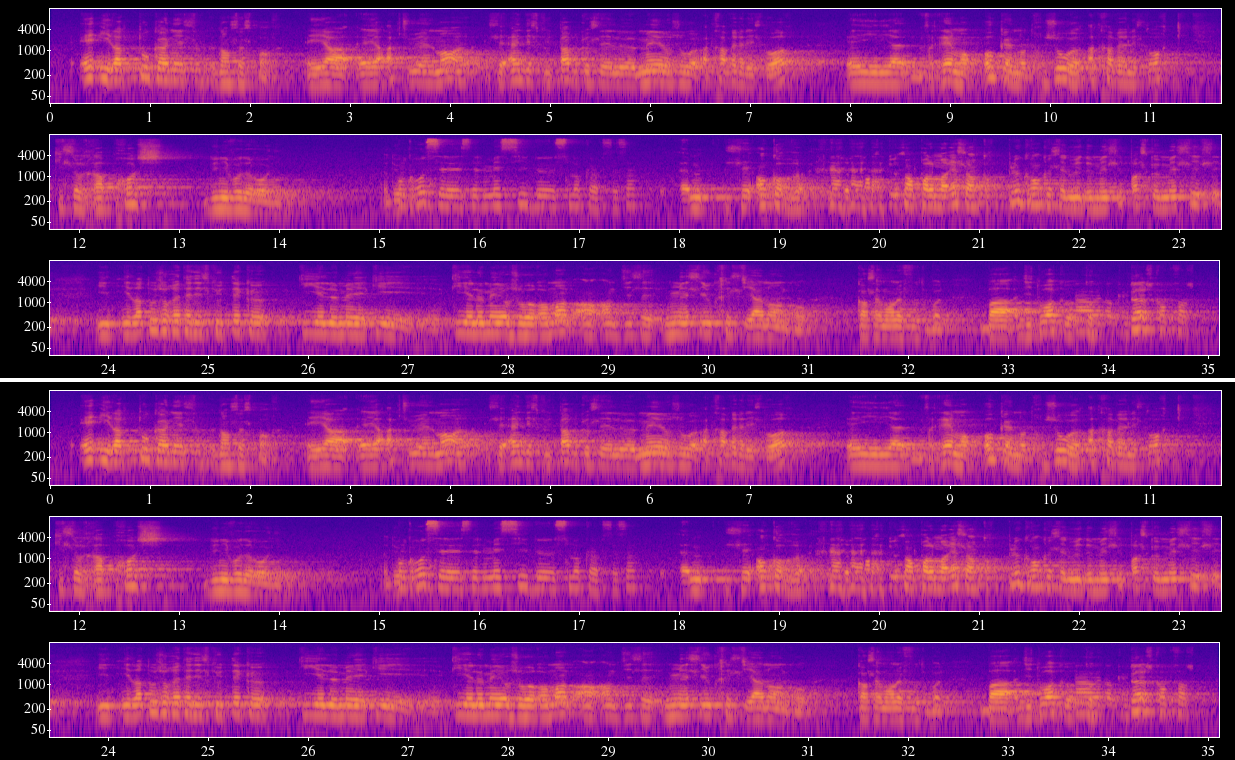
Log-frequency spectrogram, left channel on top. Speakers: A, on the left; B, on the right.
A: Et il a tout gagné sur- dans ce sport. Et il y a- et il y a actuellement, c'est indiscutable que c'est le meilleur joueur à travers l'histoire. Et il n'y a vraiment aucun autre joueur à travers l'histoire qui, qui se rapproche du niveau de Ronnie. Du
B: En
A: coup,
B: gros, c'est c'est le Messi de snooker, c'est ça?
A: Euh, c'est encore, je
B: <laughs>
A: pense que son palmarès est encore plus grand que celui de Messi parce que Messi, c'est, il, il a toujours été discuté que qui est le meilleur qui, qui est le meilleur joueur au monde. On, on dit c'est Messi ou Cristiano en gros, concernant le football. Bah, dis-toi que,
B: Ah
A: qu'au
B: ouais, ok, ok,
A: snooker,
B: je comprends.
